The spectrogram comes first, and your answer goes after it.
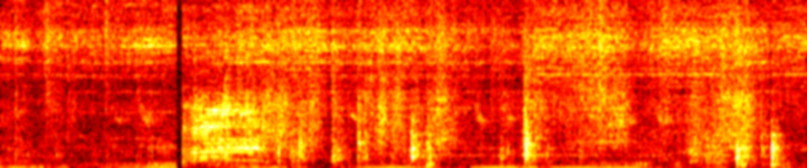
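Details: Boer goat at a village goat farm where Boer goats are crossed with small native goats: one wavering, harmonic bleat near the two-second mark, followed by scattered knocks and clicks over a steady low mechanical hum.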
